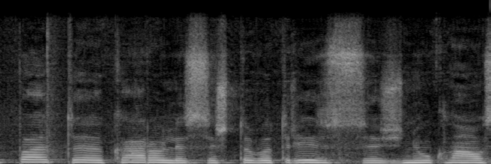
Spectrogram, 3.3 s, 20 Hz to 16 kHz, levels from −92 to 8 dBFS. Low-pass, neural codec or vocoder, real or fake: 14.4 kHz; vocoder, 44.1 kHz, 128 mel bands, Pupu-Vocoder; fake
